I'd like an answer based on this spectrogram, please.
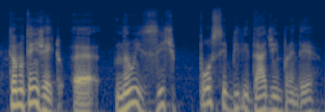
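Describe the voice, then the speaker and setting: Speaking at a moderate pace, a man shows vocal fry and very wide pitch swings. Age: 60s. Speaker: business consultant. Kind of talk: podcast interview. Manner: halting, with many fillers.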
